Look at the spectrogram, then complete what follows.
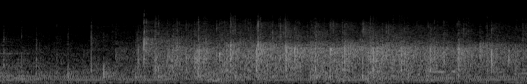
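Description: Scattered applause from a small audience, starting about a second and a half in and going on at an even level.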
